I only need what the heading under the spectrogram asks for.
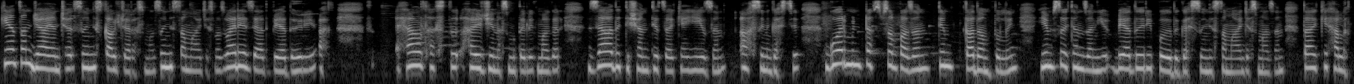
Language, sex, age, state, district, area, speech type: Kashmiri, female, 18-30, Jammu and Kashmir, Budgam, rural, spontaneous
